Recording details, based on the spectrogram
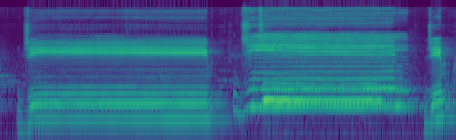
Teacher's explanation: زبان کے درمیان اور تالو کے درمیان سے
